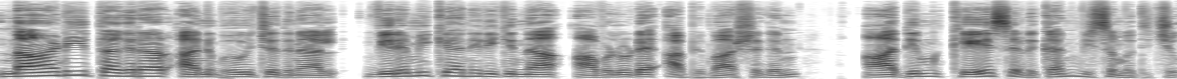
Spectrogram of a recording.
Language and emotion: Malayalam, neutral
